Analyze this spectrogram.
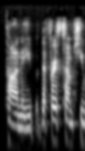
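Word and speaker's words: Tannie: Now, we say Tani.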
